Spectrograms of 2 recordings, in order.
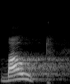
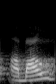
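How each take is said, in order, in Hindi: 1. पहला स्वर लगभग गिरा हुआ है। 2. पहला स्वर पूरी तरह उच्चारित होता है। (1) "ये इसकी प्रोनाउंसिएशन है बाउट" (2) "अगर आप इसको अबाउट बोलते हैं तो ये गलत है"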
